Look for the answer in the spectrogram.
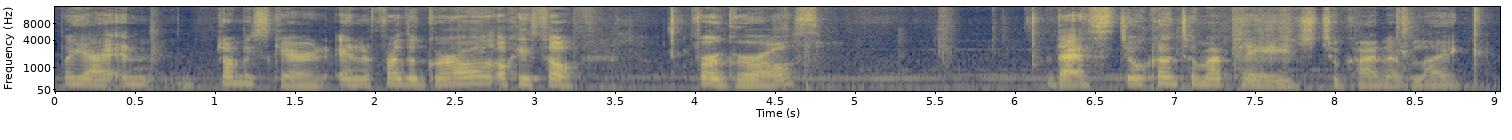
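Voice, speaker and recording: A young woman hosts a casual livestream, rambling along with plenty of fillers and the occasional Spanish word. Her medium-pitched voice is slow and a bit bright, the recording is low quality, and faint music plays behind her.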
